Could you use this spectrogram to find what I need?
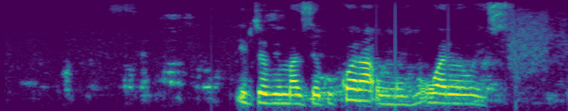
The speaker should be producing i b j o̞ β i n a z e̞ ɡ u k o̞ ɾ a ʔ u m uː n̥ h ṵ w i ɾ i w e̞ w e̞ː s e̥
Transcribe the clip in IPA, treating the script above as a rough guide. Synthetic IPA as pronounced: i b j o̞ β i m a z e̞ ɡ u k o̞ ɾ a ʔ u m uː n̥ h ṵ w a ɾ i w e̞ w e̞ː s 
